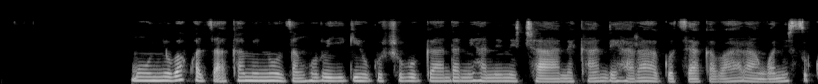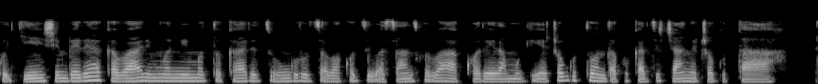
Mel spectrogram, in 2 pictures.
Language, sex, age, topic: Rundi, female, 36-49, education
